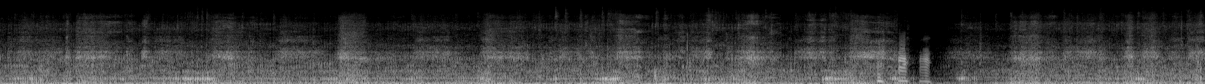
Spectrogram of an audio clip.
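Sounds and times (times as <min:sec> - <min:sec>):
dirt bike engine running: 0:00.0 - 0:12.0.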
